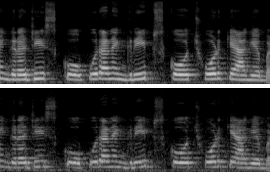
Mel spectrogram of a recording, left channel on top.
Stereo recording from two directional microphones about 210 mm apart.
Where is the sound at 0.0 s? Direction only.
45° left (ahead or behind).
